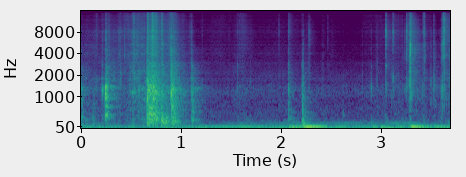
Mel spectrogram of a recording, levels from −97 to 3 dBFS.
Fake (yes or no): yes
